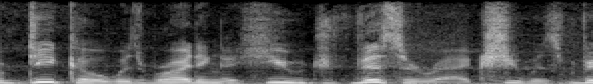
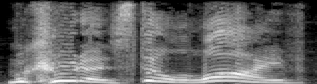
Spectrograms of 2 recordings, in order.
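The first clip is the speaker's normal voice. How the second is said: shocked yell, much higher and louder; startled cry that a villain still lives; 9 semitones higher, 8 dB louder than usual. Acted. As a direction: shout it out in disbelief. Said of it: "I yelled".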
